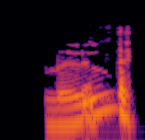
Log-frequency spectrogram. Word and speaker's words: Mu: The Mayan Empire, the Atlantis Empire, the Egyptian Empire, the Mu Empire, like Mu, like a cow.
